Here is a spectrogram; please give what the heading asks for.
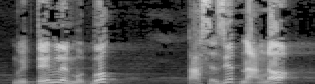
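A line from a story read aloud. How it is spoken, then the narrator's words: Fierce threatening shout. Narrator (Vietnamese): Thần tôn vội vàng lui về đằng sau, một khuôn mặt dữ tợn hét lên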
